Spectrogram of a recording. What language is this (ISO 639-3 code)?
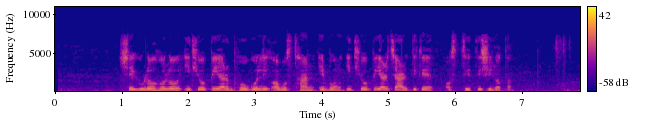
ben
